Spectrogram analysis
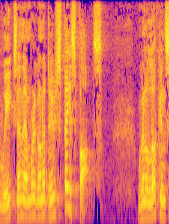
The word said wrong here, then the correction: Spacepets: Spacepots. I keep saying it, don't I? Spacepets. Spacepets. It's not an acronym if you actually say it right.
